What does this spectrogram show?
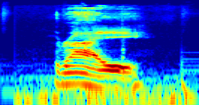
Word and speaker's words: ไหร่: เท่าไหร่ครับ Notice that second word. That rising sound at the end is doing the same job as a question mark.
